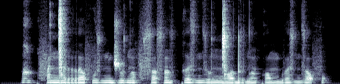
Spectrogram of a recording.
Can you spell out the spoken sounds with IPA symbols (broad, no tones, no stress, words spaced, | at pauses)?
ʁə̃qfæŋ͡ǀə rʌfuz nd͡ʒudɔ̃fsɔsɔ̃z kəznzu ŋ͡ǀɔdudɔ̃kɔ mbɵznzɔf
